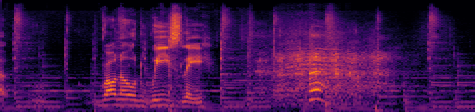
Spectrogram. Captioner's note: scattered laughter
